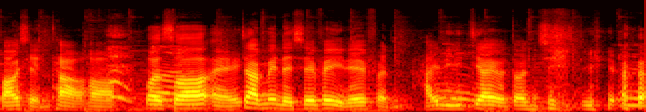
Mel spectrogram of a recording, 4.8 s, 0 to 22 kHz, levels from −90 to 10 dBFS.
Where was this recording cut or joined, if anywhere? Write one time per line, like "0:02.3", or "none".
0:01.8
